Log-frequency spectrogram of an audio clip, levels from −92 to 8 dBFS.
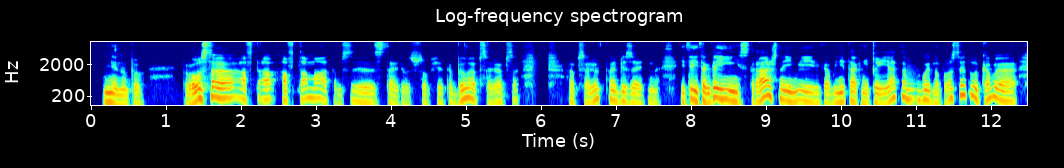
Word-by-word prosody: Не, 130 -3 +3
ну, 110 -1 -1
по - - -7 0.5
просто 175 - +5
авто 165 +1 -2
автоматом 155 -5 -3
с 105 - -18
э, 130 -3 -3
стать, 110 -2 -7
вот - - -10
чтоб 100 - -11
это 120 -1 -7
было 165 +9 +1
абсо 160 - -6
абсо - - -9 0.7
абсолютно 155 +4 -4
обязательно. 120 - -3 0.3
И - - -2
ты 155 - +4
и - - +2
тогда 135 +7 +5
и 165 -3 +5
не 135 -3 +4
страшно, 160 - +2
и 140 -3 +4
ме 135 -3 -1
как 120 -1 -3
бы 125 - -4
не 130 - +2
так 135 -1 0
неприятно 125 - -1
будет, 155 -3 -1
но 120 -3 -4
просто 170 - -1
это 210 -6 +1
как 160 +5 -1
бы 145 -6 +2
140 Hz, 180 wpm, -24 LUFS, 125-165 Hz, 0.7 s, просто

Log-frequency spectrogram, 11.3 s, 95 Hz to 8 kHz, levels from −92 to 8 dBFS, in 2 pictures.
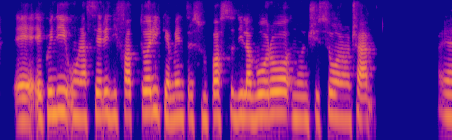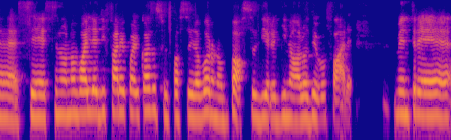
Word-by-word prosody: e - - +3
e - - +3
quindi 225 +2 +3
una 205 -2 -1
serie 215 +2 -1
di 205 - -4
fattori 225 +3 +1
che 200 - +1
mentre 195 +1 -3
sul 190 -1 -9
posto 210 +2 +1
di 205 +1 -1
lavoro 210 +2 +4
non 195 -1 -5
ci 195 +2 -10
sono. 195 -2 -2
Cioè, 185 0 0 0.9
ehm, 200 -3 -1
se 200 -2 0
se 195 +3 -9
non 215 0 -2
ho 220 - +1
voglia 220 +1 +4
di 225 +1 -4
fare 225 +1 +2
qualcosa 240 +2 +1
sul 205 -5 -9
posto 210 0 -3
di 205 - +2
lavoro 215 +3 +2
non 185 -3 -6
posso 205 +3 +1
dire 190 -1 -3
di 195 +2 -5
no, 185 -3 0
lo 195 +1 +2
devo 190 -2 -2
fare. 350 - -3 0.5
Mentre 210 -2 +2
205 Hz, 205 wpm, -23 LUFS, 195-220 Hz, 0.9 s, lavoro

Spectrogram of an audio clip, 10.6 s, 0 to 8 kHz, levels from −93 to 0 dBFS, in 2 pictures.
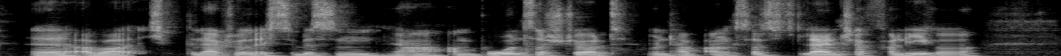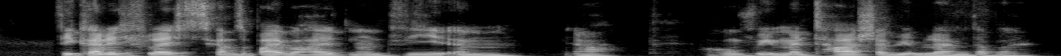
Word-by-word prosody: äh, 110 -2 +1
aber 105 +1 +1
ich - - -2
bin 110 - -4
aktuell 110 0 0
echt 110 -2 0
so - - -5
'n - - -3
bisschen, 110 -1 -2
ja, 105 -2 -3
am 110 -1 -5
Boden 115 +3 +1
zerstört 115 -1 0
und 105 0 -6
habe 105 -1 -4
Angst, 110 -1 -3
dass 105 -1 -2
ich 100 - -5
die - - -12
Leidenschaft 110 +2 +4
verliere. 115 +1 -2 0.7
Wie 120 - +1
kann 125 -2 +7
ich 120 -1 +3
vielleicht 115 0 +4
das - - +3
Ganze 110 0 -2
beibehalten 110 0 +2
und 105 -1 -5
wie, 110 -1 -2
ähm 100 -2 -3 0.2
ja, 100 -1 -7 0.4
auch 110 - -17
irgendwie 105 +1 -2
mental 105 0 +2
stabil 110 +1 0
bleiben 100 -1 +2
dabei. 100 0 -5
110 Hz, 215 wpm, -25 LUFS, 105-110 Hz, 0.7 s, kann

